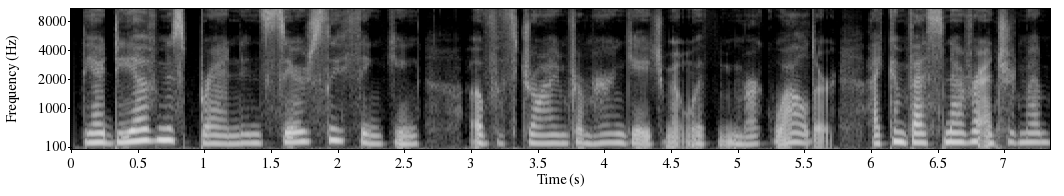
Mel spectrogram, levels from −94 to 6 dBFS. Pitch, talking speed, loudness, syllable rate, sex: 205 Hz, 170 wpm, -20 LUFS, 5.5 syllables/s, female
